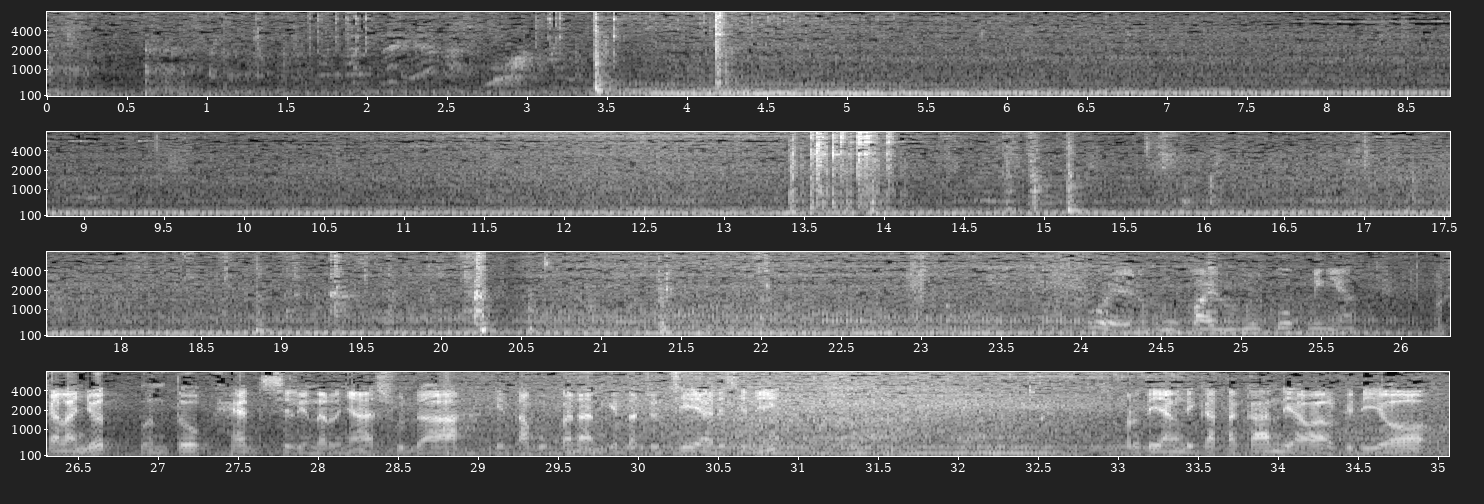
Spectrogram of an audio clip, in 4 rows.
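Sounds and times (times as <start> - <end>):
engine idling: 0.0 - 26.3
metal tools clanking: 13.4 - 15.1.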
